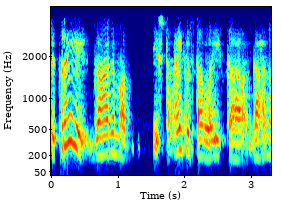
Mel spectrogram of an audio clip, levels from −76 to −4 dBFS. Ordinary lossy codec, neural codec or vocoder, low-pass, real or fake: AAC, 24 kbps; vocoder, 22.05 kHz, 80 mel bands, HiFi-GAN; 3.6 kHz; fake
